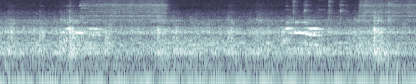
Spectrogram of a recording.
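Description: An explosion bursts with a fiery roar.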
